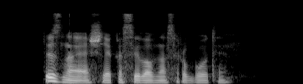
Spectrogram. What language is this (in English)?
Ukrainian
